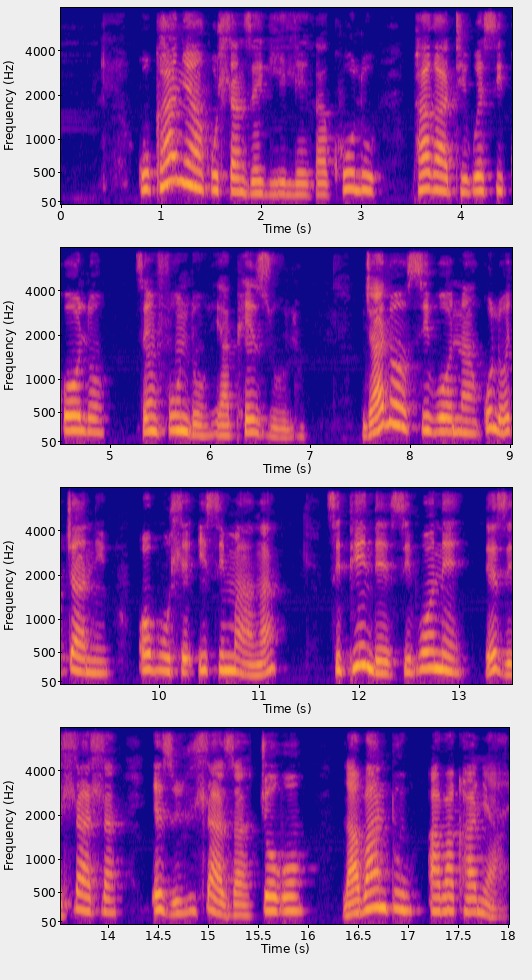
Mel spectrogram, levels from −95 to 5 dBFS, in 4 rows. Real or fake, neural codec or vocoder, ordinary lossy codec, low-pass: fake; vocoder, 44.1 kHz, 128 mel bands every 256 samples, BigVGAN v2; Opus, 64 kbps; 7.2 kHz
